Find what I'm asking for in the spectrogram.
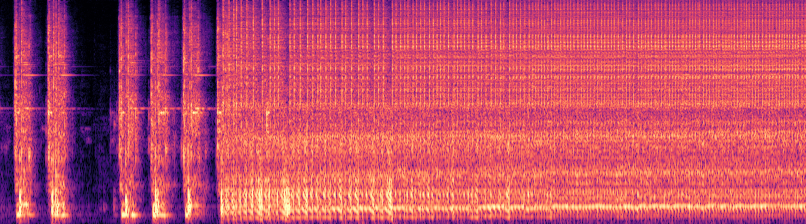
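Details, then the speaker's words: Small two-stroke engine, pull-started for a first run; a few tugs, then a fast, steady buzzing tick-over that sits slightly too high, idle needs turning down, but it runs and sounds healthy. "that tick over is slightly too high, but it runs, which is good."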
